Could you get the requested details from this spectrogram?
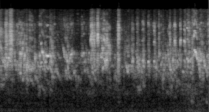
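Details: Australian budgie breeding pair, described as happy, chattering nonstop with fast, squeaky, warbled chirps and scratchy notes throughout.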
